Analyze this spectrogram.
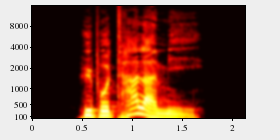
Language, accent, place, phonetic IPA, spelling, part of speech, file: German, Germany, Berlin, [hypoˈtaːlami], Hypothalami, noun, De-Hypothalami.ogg
- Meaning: plural of Hypothalamus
